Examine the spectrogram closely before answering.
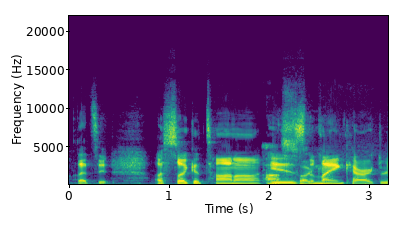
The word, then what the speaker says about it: Ahsoka: pronounce that next one this one just say Ahsoka that's it Ahsoka Tana is the main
